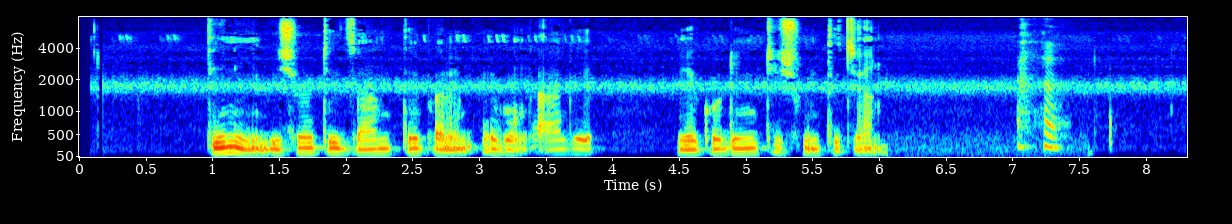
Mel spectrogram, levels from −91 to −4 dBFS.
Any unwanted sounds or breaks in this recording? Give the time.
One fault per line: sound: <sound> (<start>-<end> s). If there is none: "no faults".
sound: laugh (7.0-7.5 s)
